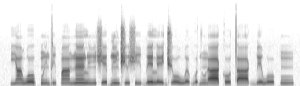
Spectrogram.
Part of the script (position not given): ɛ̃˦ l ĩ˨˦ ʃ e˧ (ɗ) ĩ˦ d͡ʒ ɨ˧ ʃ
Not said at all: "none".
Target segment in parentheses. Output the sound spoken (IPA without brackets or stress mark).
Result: ɓ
